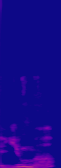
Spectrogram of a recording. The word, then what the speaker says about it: UMA: Je suis, comédienne, autrice, metteuse en scène et je suis directrice artistique d'une compagnie dans les Hauts-de-France, une compagnie qui s'appelle Yuma, ça s'écrit UMA.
